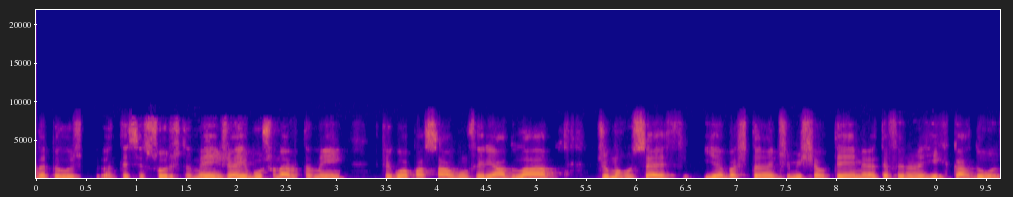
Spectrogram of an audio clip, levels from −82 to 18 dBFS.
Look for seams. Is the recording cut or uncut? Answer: uncut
